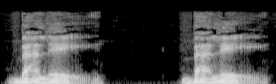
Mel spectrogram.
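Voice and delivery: बैले as ba-LAY, held second syllable; American बैले, silent T; American pronunciation. Shown as a demonstration. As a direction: lean into the end of बैले. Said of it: "तो बनेगा".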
